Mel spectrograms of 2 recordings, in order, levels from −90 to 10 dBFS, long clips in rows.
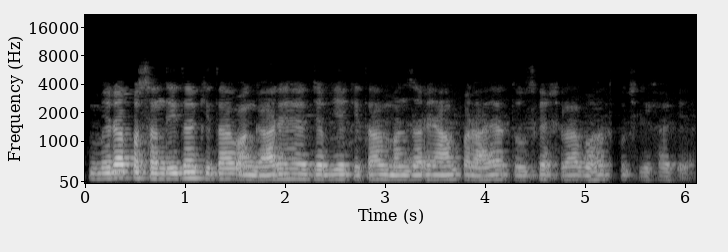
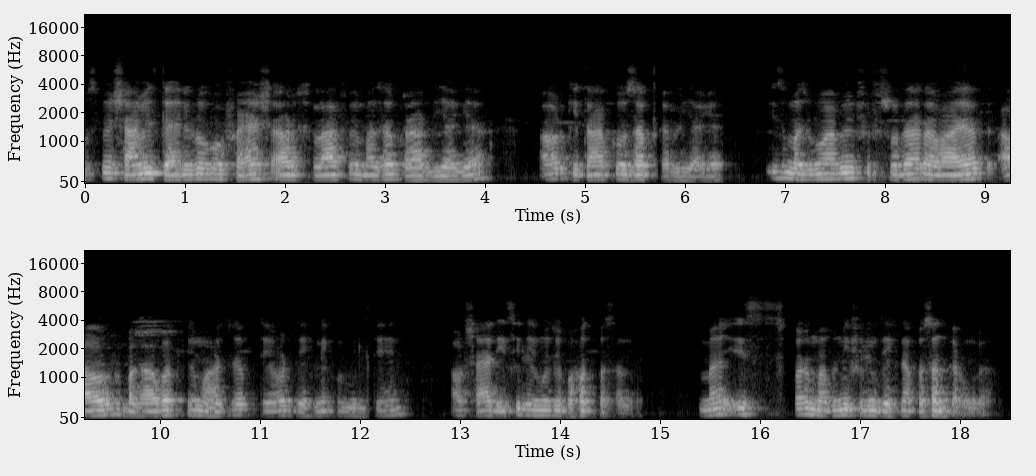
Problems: none marked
